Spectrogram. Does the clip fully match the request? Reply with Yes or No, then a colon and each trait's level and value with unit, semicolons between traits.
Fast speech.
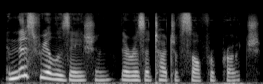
Yes: fast, 230 wpm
